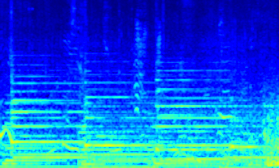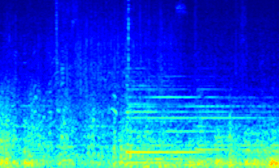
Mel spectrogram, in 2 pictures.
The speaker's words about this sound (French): Donc arrivé sous l'orage,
